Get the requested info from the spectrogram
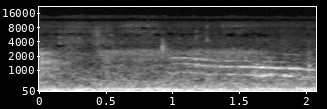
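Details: An indoor kitten gives a soft, drawn-out meow that slides gently downward over about a second, heard over a low steady room hum.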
